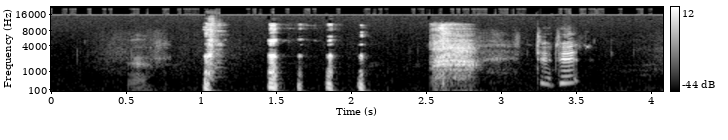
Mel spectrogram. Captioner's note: chuckling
